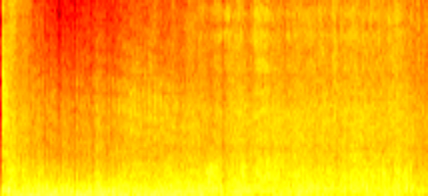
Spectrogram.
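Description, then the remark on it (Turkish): A tanker truck explodes after a gas leak, roaring loudly and continuously, a dense, rumbling wall of blast noise with crackling bursts that holds steady for the whole stretch, with no voices. “Çok geçmeden tanker bomba gibi patladı.”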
